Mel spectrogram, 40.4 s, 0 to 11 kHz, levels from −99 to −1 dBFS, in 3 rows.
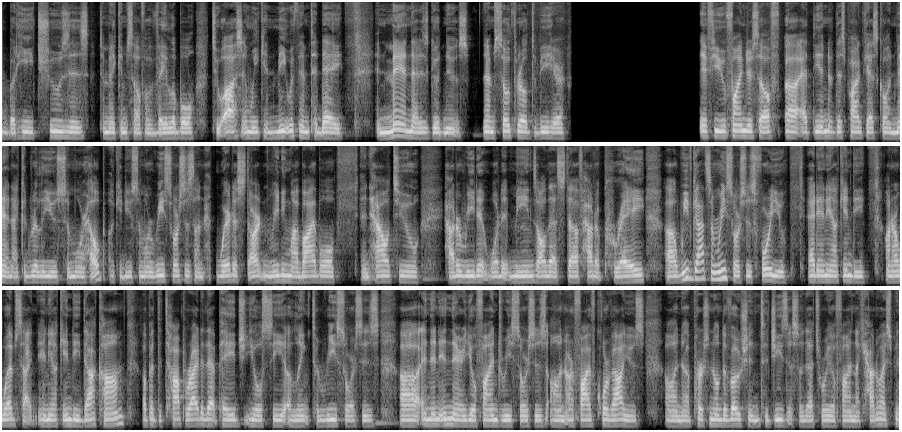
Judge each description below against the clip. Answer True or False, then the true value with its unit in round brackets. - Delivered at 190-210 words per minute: True (200 wpm)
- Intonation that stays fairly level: True (1.6 semitones)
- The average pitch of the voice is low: True (120 Hz)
